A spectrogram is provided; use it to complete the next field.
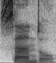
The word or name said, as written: sandal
